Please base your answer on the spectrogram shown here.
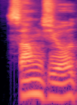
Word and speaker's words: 쌍지읒: 쌍지읒 is a sound similar to 지읒, but you should pause your breaths beforehand like 치읒, but it has to be much stronger.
